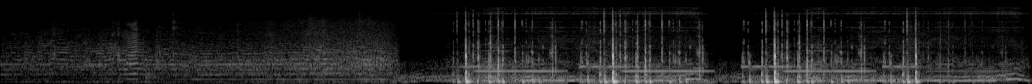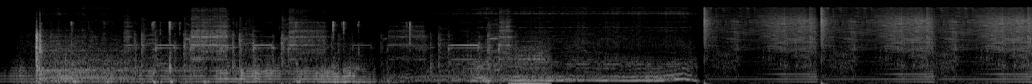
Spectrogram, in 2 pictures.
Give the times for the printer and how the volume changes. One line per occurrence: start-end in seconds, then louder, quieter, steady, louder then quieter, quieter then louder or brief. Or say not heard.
10.4-15.8 quieter then louder.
